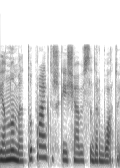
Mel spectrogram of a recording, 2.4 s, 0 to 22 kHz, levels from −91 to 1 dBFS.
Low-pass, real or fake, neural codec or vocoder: 7.2 kHz; real; none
